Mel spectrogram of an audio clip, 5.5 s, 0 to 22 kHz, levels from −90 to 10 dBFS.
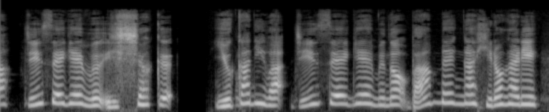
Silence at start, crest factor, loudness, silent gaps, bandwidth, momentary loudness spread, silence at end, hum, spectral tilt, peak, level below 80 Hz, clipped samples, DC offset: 0 s; 14 dB; -17 LUFS; 1.79-2.06 s; 15.5 kHz; 6 LU; 0.15 s; none; -2.5 dB/octave; -4 dBFS; -60 dBFS; under 0.1%; under 0.1%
